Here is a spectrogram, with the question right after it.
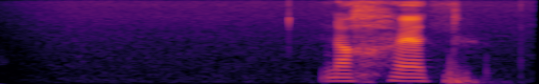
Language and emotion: Russian, neutral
